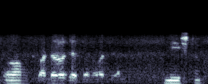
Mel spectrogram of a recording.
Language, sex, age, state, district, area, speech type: Telugu, male, 30-45, Andhra Pradesh, N T Rama Rao, urban, conversation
